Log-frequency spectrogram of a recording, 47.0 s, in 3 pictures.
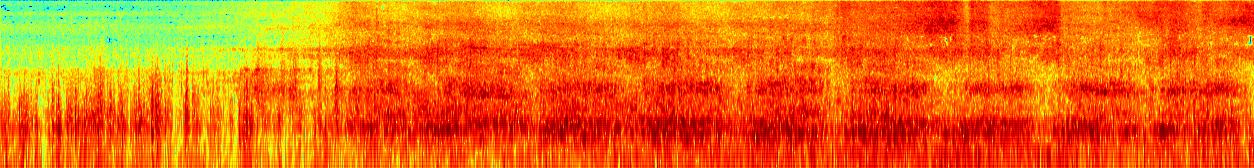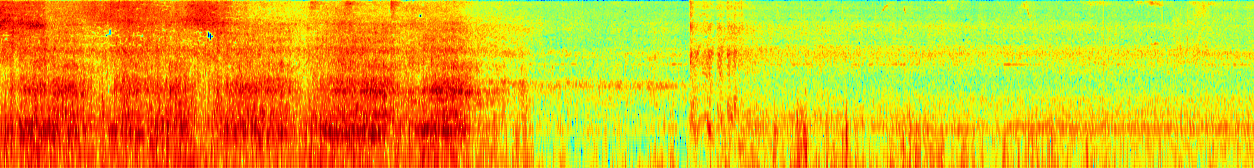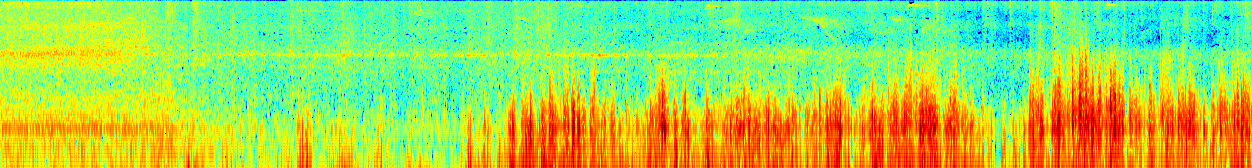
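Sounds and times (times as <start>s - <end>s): train passing at speed: 0.0s - 47.0s
rhythmic wheel clatter: 3.0s - 22.1s
hiss: 8.3s - 25.2s.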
